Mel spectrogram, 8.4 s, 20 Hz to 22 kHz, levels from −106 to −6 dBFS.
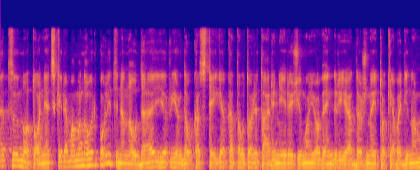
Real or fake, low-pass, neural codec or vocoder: real; 10.8 kHz; none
